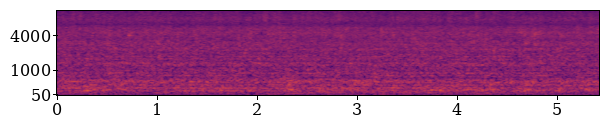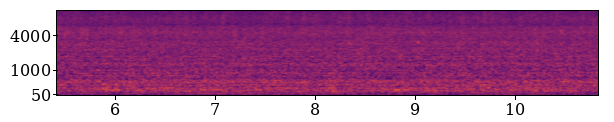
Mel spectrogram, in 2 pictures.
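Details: Mira (Zora) shower after replacing the faulty solenoid valve that made flow stop and start intermittently a few minutes after switch-on: steady, unbroken hiss of running water with no surging or cutting out; normal flow after repair.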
